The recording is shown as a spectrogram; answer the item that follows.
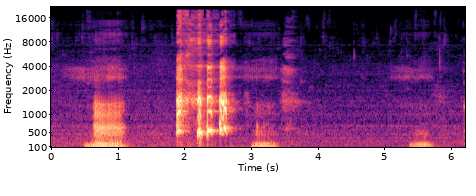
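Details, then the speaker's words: Dog snoring fairly quietly with his eyes open: low, rumbling snores with a few snorting, rattly breaths and quiet pauses; snoring. "He's snoring with his eyes open."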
